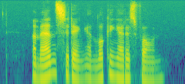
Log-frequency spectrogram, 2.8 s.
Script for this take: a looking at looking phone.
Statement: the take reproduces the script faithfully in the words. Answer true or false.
false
